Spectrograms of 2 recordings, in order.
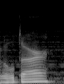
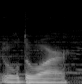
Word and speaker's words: Ulduar: I call it Ulduar, but it's like Ulduar. You have to kind of pronounce the U a little bit.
